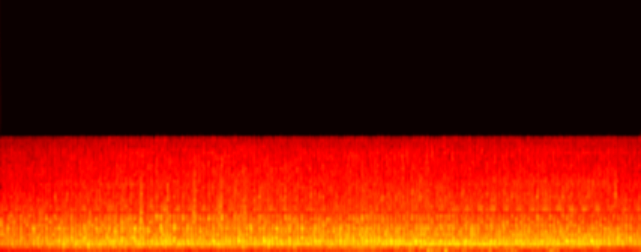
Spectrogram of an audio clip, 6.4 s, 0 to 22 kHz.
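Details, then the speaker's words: 1967 Ford 300 inline six with 2in exhaust and welded glass packs, idling: steady idle with a light, loosely regular top-end rattle along the valves over the engine hum; owner says it doesn't hurt anything, runs smooth and even. "starts right up every [Applause] time little rattle R along the valves there but doesn't hurt anything I kind of like"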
